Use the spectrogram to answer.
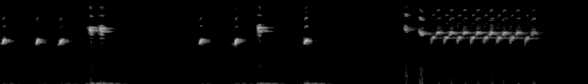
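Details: European goldfinch song on a recording for training juveniles: clipped high chirps in twos and threes, a short buzzy note, then a fast tinkling, twittering trill of about a second; no other sounds.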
